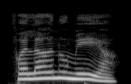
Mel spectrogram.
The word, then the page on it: ಫಲಾನುಮೇಯ: phalānumēya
